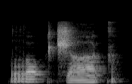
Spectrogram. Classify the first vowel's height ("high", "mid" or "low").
mid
